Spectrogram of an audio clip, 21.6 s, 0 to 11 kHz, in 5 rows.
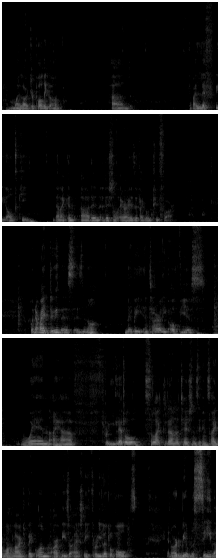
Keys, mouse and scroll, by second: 0.4-2.3 drag, 1.4-2.3 scroll up 1, 2.3-4.8 scroll up 1, 2.8-3.5 drag, 4.8-6.5 alt+scroll up 1, 5.1-6.5 alt+drag, 6.5-7.2 alt+scroll up 1, 7.2-9.1 scroll down 1, 9.1-10.3 scroll up 1, 10.3-11.7 alt+scroll up 1, 10.6-11.7 alt+drag, 11.7-12.1 alt+scroll up 1, 12.1-13.4 scroll down 1, 13.4-14.7 scroll down 1, 14.7-16.0 scroll down 1, 16.0-17.4 scroll down 1, 17.4-18.1 scroll down 1, 18.1-19.7 scroll up 1, 19.7-21.4 scroll down 1, 21.4-21.5 scroll down 1.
